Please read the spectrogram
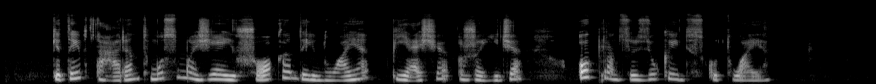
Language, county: Lithuanian, Panevėžys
